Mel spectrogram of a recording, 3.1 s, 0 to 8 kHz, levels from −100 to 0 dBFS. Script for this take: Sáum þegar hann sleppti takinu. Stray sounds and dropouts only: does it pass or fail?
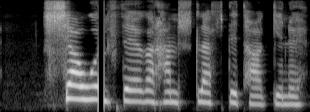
fail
